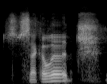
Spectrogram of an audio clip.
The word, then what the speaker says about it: Sekulic: a couple reasons so let's start with uh cyclic sekkalich is that how you say it yeah start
